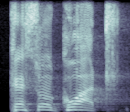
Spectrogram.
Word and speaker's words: Quetzalcoatl: Quetzalcoatl. You can't even fucking say it right, you stupid fucking cracker barrel. You dumbass white boy. Quetzalcoatl.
